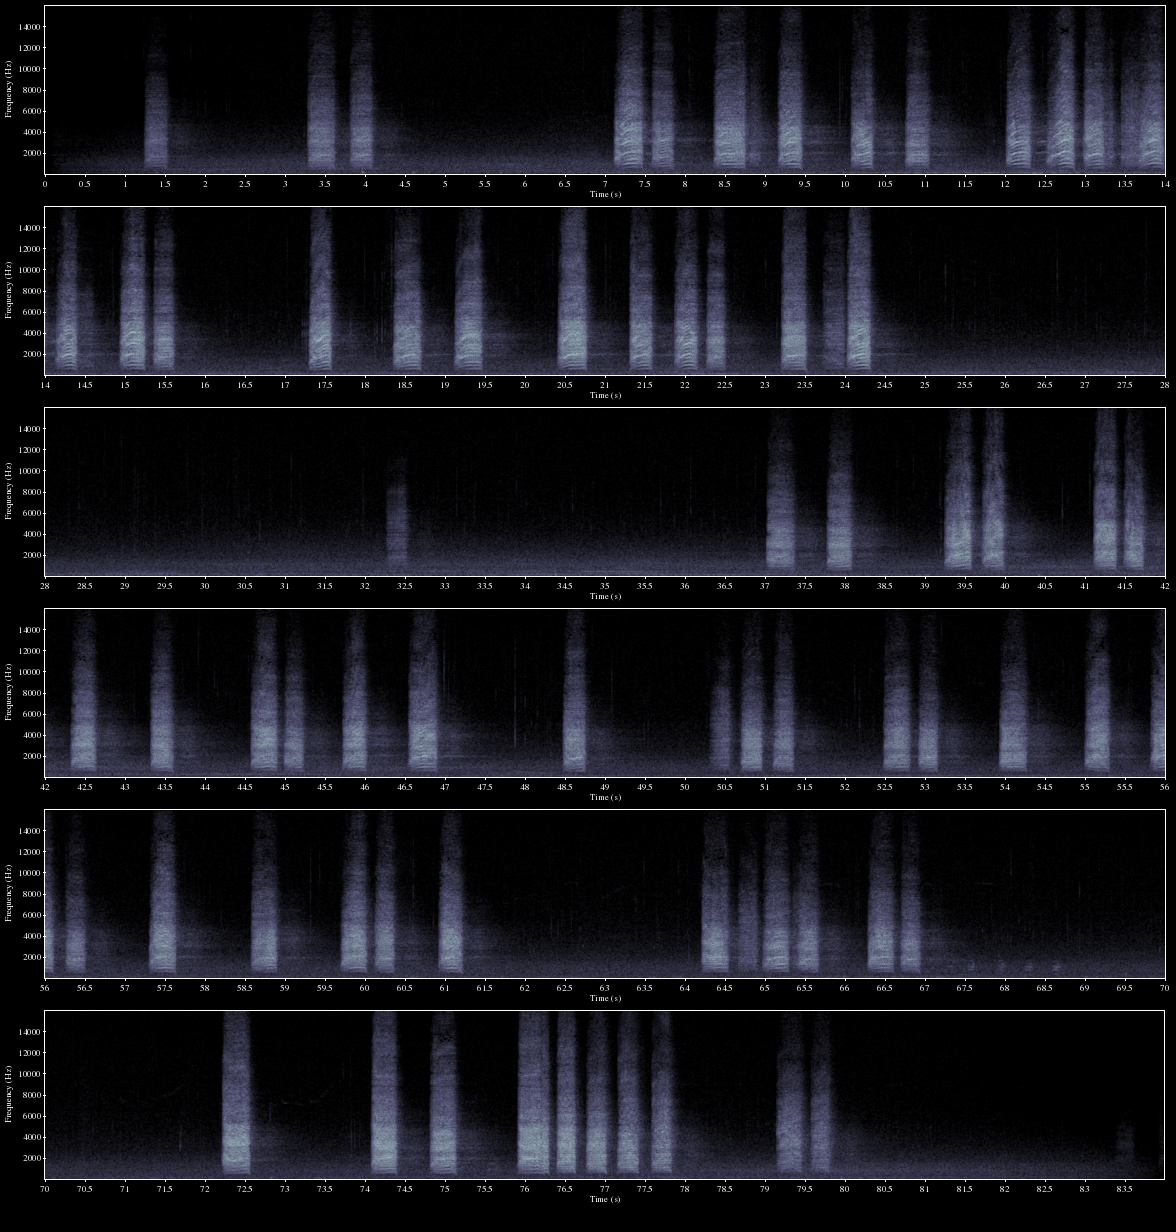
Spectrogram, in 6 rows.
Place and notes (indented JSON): {
  "title": "Lac de Robertville, Belgique, Waimes, Belgique - Eurasian Jay near the lake",
  "date": "2022-01-06 16:00:00",
  "description": "Screaming and echoing.\nGeai des chênes\nGarrulus glandarius\nTech Note : Sony PCM-D100 internal microphones, wide position.",
  "latitude": "50.45",
  "longitude": "6.11",
  "altitude": "507",
  "timezone": "Europe/Brussels"
}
